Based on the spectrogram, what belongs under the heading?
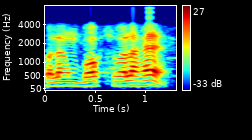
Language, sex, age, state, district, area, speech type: Urdu, male, 18-30, Bihar, Purnia, rural, conversation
